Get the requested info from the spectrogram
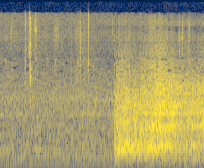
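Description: A car engine starts suddenly about two seconds in and keeps running loudly, with a rough, noisy rumble.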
